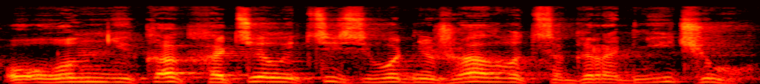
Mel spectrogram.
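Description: A man plays an inn servant in a theatrical audio play. His voice is on the high side for a man, and he answers with servile hesitation, dodging politely yet stubbornly. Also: moderate pace, lightly acted. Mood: reluctant. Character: deferential but stubborn male inn servant. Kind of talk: theatrical audio drama acting.

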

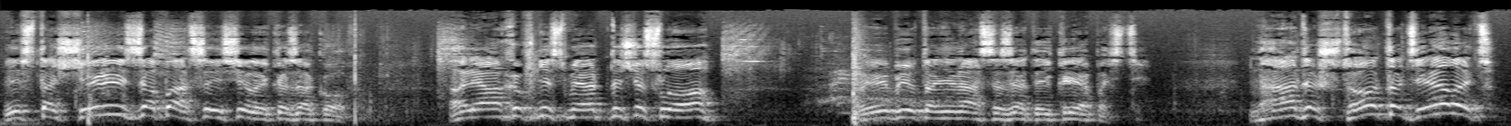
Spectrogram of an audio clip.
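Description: An actor playing a battle-weary, desperate Cossack warrior, urgent and pleading, in an audio drama. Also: male voice, sits high, expressive, measured pace, background noise. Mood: urgent, worried.

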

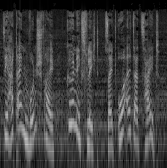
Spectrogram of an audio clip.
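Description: High-voiced, cheeky mouse princess. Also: female voice, very animated, normal speed. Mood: insistent. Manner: pert, pushy, insistent. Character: bold, cheeky, bossy young mouse princess. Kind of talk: children's radio play acting. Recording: hall reverb, music underneath.

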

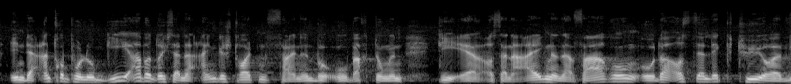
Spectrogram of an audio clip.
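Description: An actor playing an admiring contemporary who recalls a scholarly friend in deliberate, literary radio drama recitation. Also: male voice, on the low side. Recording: reverberant studio, digitized cassette radio play.

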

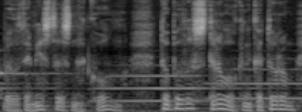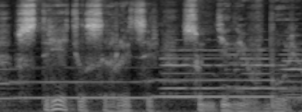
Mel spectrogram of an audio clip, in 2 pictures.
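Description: A man narrating a poetic audio drama in verse with expressive, literary declamation. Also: rumbling low, normal speed, loud music behind the voice.

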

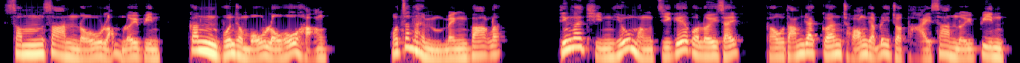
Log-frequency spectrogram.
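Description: A man's voice: medium pitch, lively intonation, normal speed, warm tone, no room sound, clean studio sound. A man narrating a scripted first-person story in a dramatic storytelling manner. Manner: dramatic storytelling, voicing characters' lines.

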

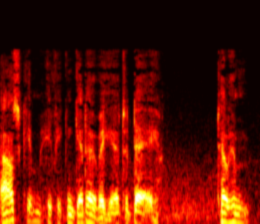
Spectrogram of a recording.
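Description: An actor playing a wealthy, strong-willed older English gentleman in a radio drama, speaking bluntly and formally. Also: on the low side, animated, measured pace, a little hiss or hum. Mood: commanding.

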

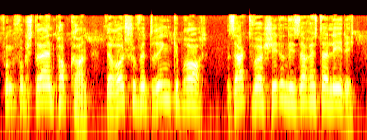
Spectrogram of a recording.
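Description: A man's voice: high-pitched, a little fast. A young male actor playing a bossy, level-headed boy detective with clipped phrasing in a 1980s radio play. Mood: firm, organizing. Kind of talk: 1980s German youth radio play acting.

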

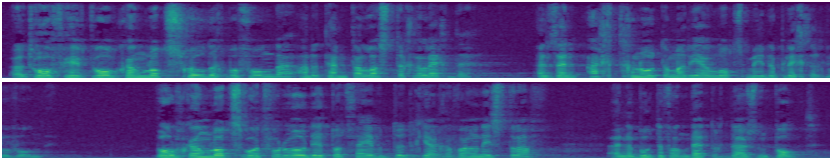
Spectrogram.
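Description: An actor in a radio drama playing a stern court official, reading out formally and solemnly. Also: male voice, on the high side, moderate pace, lightly acted.

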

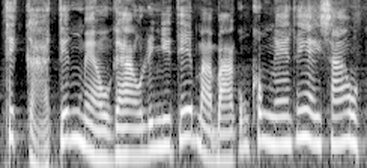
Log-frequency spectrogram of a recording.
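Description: A man's voice: on the high side, very animated, normal speed, darkish tone, faint music behind, pitched above the performer's own voice. A man voicing a frightened, weary older husband who speaks in a tense, troubled way. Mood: fearful.

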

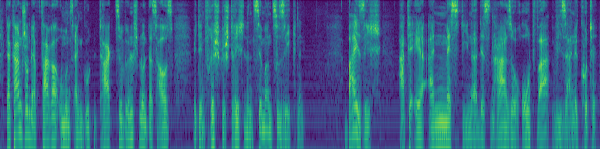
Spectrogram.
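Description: A man reading a first-person literary narrative in an expressive storytelling manner. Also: on the low side, normal speed, breathy edge. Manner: expressive, acts out quoted dialogue. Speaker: narrator and reader of a memoir.

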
